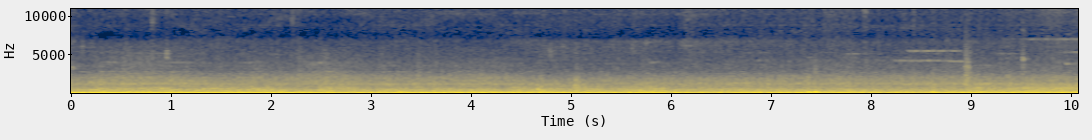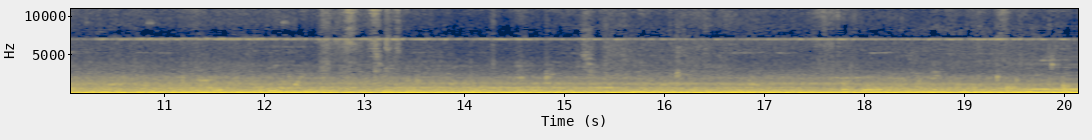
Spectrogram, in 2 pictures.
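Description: Another train passes close by on the next track.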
